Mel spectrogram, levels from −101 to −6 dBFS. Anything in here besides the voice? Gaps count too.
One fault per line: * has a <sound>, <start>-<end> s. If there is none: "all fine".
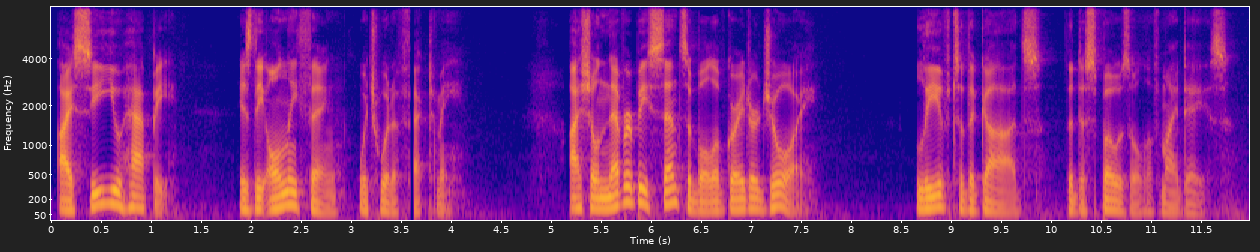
* has a dropout, 3.6-3.6 s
